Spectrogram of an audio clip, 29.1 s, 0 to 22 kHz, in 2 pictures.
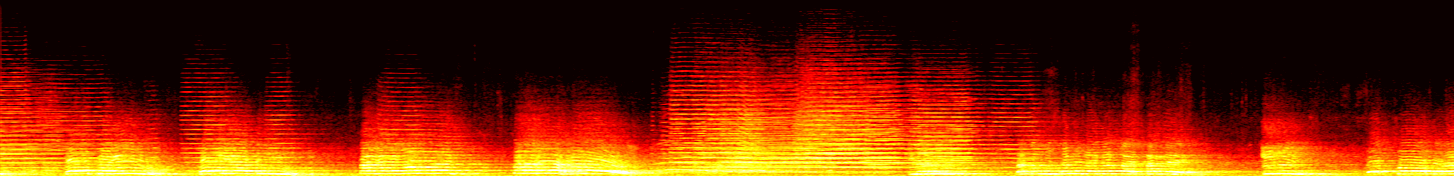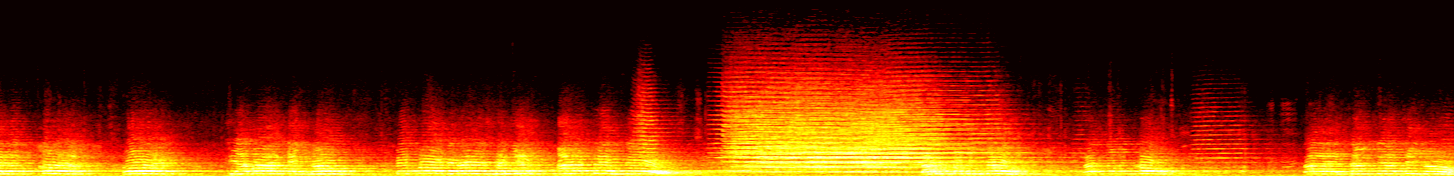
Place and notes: Sec., Jinan Rd., Zhongzheng Dist., Taipei City - Protests
Protest against U.S. beef, Rode NT4+Zoom H4n
中正區 (Zhongzheng), 台北市 (Taipei City), 中華民國, 8 March 2012, 11:21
